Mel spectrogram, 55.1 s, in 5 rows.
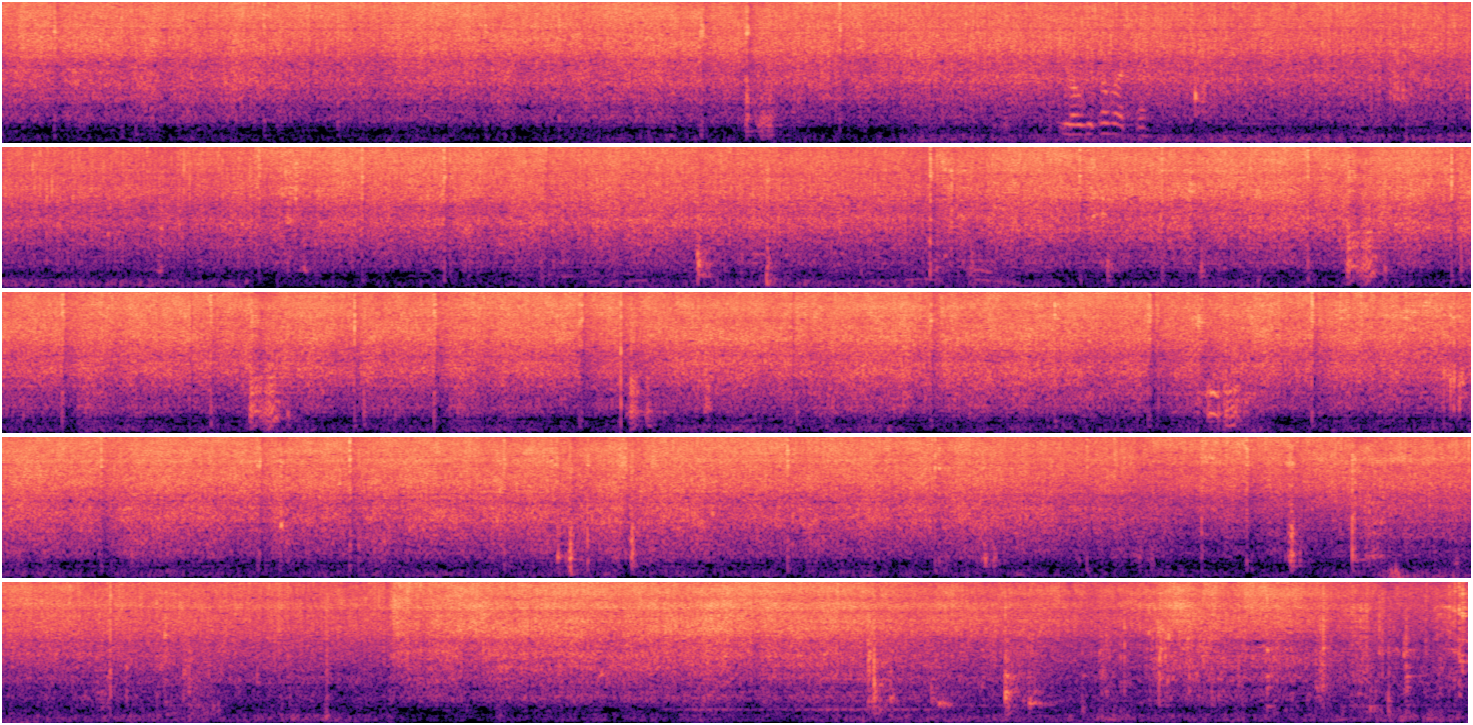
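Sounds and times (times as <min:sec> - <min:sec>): food sizzling in hot oil: 0:00.0 - 0:55.0
metal spatula scraping pan: 0:48.3 - 0:55.0.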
